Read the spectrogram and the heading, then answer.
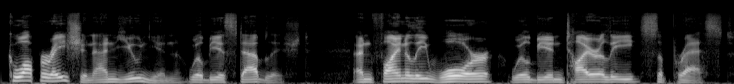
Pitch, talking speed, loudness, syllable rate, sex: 115 Hz, 105 wpm, -19 LUFS, 4.1 syllables/s, male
